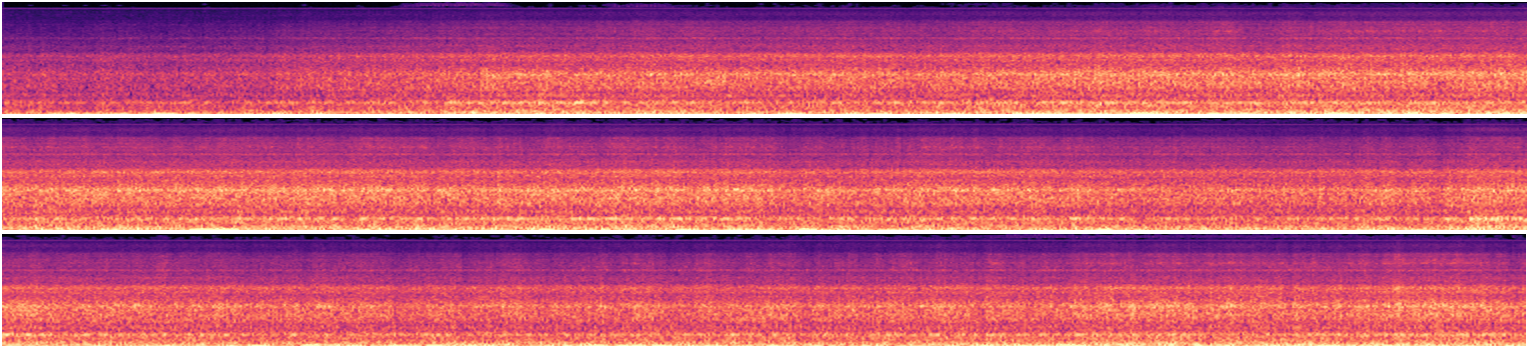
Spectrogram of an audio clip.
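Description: Motorcycle riding steadily along a dirt road: engine running with wind and tyre noise, heard from a camera mounted on the rider's helmet. It grows a little louder over the first few seconds, then holds steady.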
